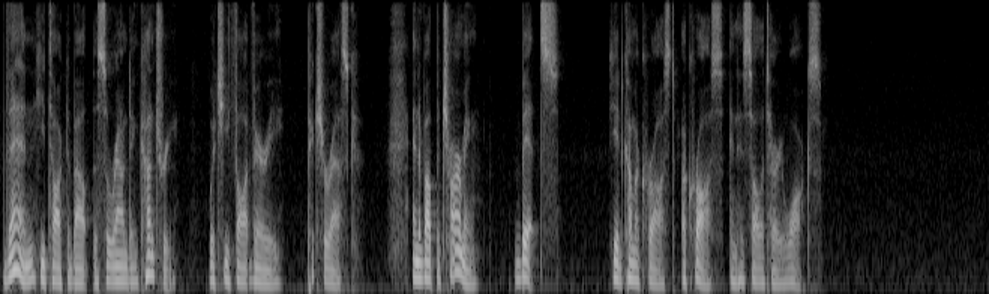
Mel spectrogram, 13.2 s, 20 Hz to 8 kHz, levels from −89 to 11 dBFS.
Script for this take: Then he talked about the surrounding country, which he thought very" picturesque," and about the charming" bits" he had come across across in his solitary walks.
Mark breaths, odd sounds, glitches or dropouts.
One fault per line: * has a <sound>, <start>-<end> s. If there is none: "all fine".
all fine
